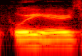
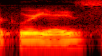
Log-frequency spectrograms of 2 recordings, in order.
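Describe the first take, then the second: First: COURIERS with an English -ERS ending; English pronunciation. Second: COURIERS ending in a long AY sound; French-style pronunciation. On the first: Bandmate shows host the first way to say the band name, anglicized pronunciation. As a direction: say COURIERS like "KOR-ee-erz". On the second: Bandmate shows host the second way to say the band name, French-style pronunciation. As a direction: say COURIERS like "KOO-ree-ayz". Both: Shown as a demonstration. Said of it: "there's kinda, like, two ways".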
